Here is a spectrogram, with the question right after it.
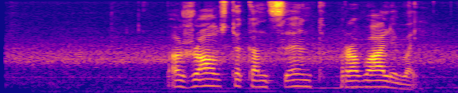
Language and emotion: Russian, neutral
